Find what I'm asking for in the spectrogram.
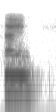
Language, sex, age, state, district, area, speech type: Maithili, male, 30-45, Bihar, Madhubani, rural, conversation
